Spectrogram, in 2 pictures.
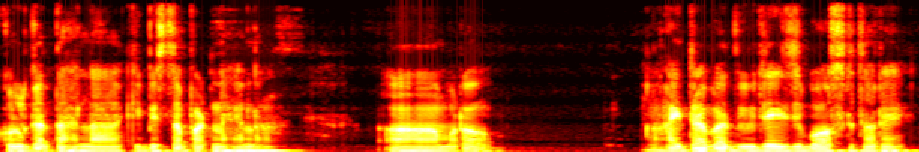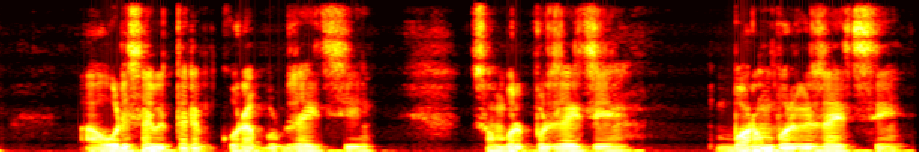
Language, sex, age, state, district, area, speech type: Odia, male, 30-45, Odisha, Cuttack, urban, spontaneous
